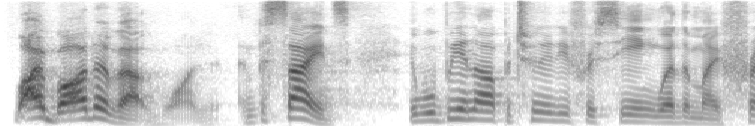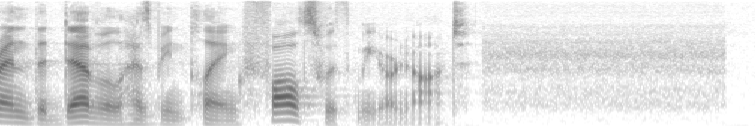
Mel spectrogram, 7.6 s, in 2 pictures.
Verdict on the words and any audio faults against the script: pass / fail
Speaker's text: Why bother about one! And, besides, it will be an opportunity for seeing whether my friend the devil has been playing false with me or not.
pass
